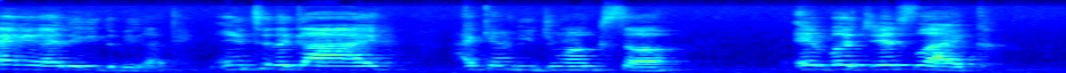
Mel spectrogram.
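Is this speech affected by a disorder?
Yes: cerebral palsy.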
